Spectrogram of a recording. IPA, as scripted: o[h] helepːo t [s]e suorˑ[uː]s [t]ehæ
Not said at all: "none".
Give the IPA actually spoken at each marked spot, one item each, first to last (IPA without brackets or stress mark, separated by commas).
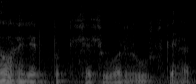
h, s, uː, t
